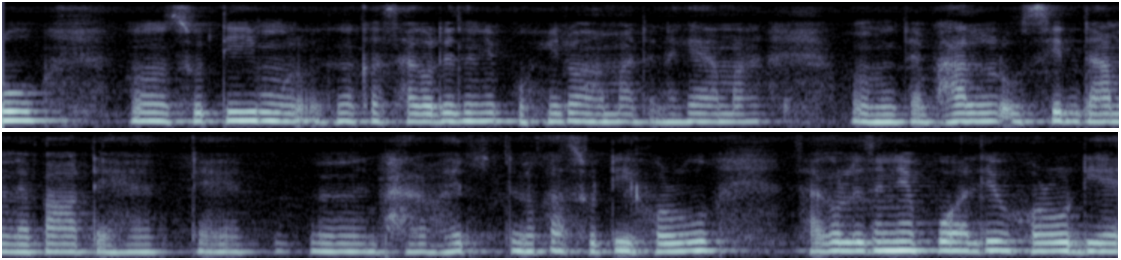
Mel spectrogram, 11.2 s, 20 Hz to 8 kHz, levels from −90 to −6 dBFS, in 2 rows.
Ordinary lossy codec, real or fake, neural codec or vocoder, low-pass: AAC, 32 kbps; real; none; 7.2 kHz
